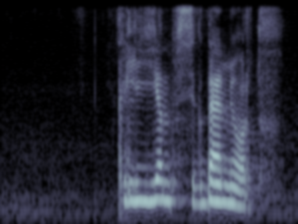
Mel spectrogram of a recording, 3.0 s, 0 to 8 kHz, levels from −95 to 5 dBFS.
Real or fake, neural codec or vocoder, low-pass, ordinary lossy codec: fake; vocoder, 22.05 kHz, 80 mel bands, WaveNeXt; 7.2 kHz; none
